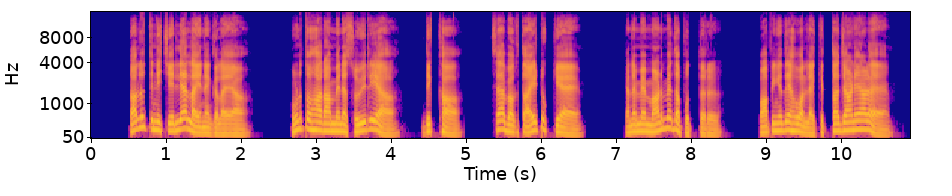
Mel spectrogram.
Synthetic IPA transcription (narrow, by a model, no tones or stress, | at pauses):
t̪aːlut̪ɪnːit͡ʃeːljalaːinɛ̃ɡɐlaːja | ɦʊɽ̃t̪ʊɦãɾaːmenɛsoːiɾeːja | d̪ɪkʰːa | sɛːbɐɡət̪aːiʈʊkːɪjaɛ | kɐnɛmɛ̃maːɽ̃ʊed̪apʊt̪ːəɾ | paːpɪ̃jãd̪eɦoaːlɛkɪt̪ːad͡ʒaːɽ̃eaːɭaɛː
